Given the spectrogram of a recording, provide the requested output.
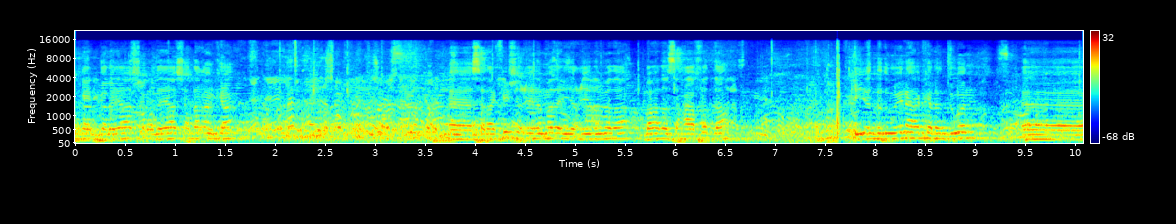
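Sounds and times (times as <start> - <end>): man talking into microphones: 0.0 - 1.8, 2.5 - 10.0
voices chattering: 0.0 - 10.0.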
